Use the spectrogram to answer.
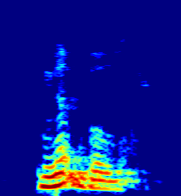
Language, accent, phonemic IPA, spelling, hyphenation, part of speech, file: English, Southern England, /ˈnɛtbɔːl/, netball, net‧ball, noun, LL-Q1860 (eng)-netball.wav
